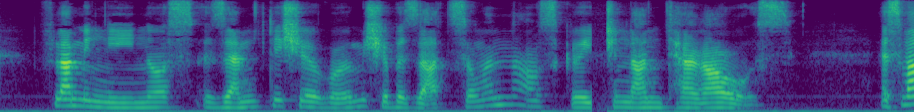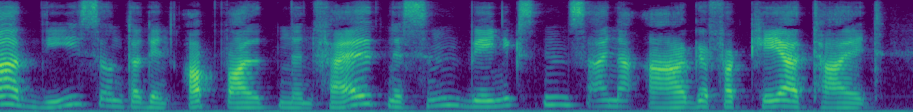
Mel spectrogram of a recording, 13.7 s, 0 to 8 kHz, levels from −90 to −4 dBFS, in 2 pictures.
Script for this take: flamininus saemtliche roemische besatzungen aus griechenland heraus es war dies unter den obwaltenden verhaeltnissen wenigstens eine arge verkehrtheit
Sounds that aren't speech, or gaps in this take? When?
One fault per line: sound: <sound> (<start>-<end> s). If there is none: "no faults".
sound: dropout (4.4-4.6 s)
